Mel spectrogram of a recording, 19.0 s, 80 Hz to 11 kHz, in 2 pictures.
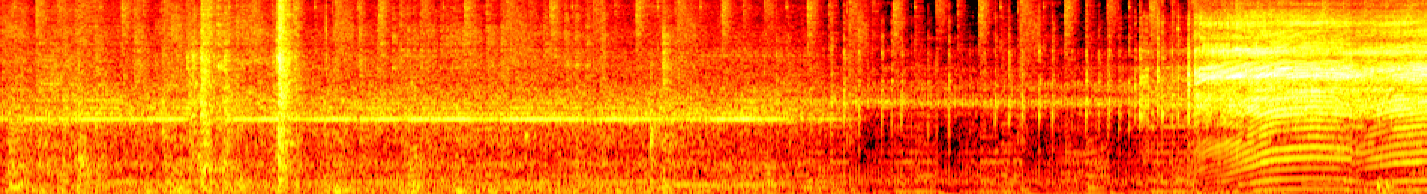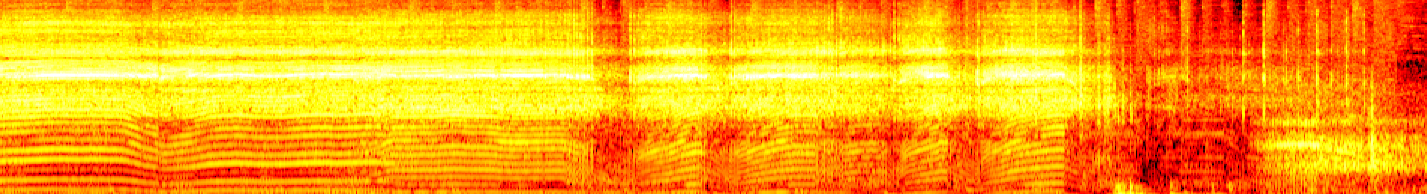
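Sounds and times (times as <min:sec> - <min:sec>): chainsaw cutting wood: 0:06.9 - 0:17.3.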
